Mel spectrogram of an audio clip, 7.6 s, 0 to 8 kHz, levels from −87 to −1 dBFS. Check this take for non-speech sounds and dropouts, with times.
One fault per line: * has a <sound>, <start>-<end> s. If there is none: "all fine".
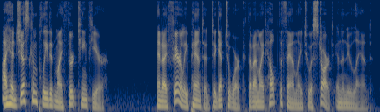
all fine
